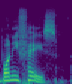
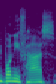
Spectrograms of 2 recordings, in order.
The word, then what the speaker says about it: Boniface: ähm, der heißt Victor Boniface. Aber Dann, was wollte? Keine Ahnung, wahrscheinlich Boniface oder so. Jetzt pass auf. Äh, ist aber kein Franzose.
